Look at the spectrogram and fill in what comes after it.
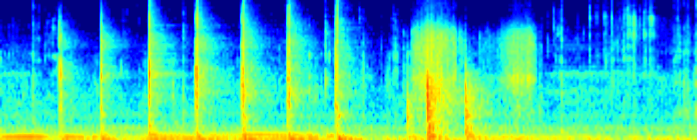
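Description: Close-up eating sounds: a string of sharp clicking mouth smacks while chewing, then a brief crunchy bite of corn on the cob a little after three seconds in.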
